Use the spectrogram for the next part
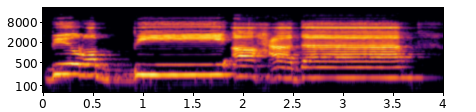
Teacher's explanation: وقف کی صورت میں دال پر ایک زبر ادا کریں گے اور اس کو ایک الف مقدار کھینچ کر ادا کریں گے۔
